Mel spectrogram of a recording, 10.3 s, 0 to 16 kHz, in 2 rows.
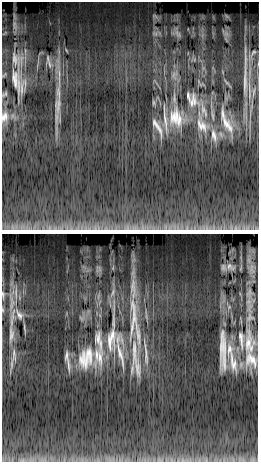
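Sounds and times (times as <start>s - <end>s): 
Eurasian blackbird Turdus merula singing: 0.0s - 1.4s, 3.0s - 5.8s, 6.4s - 8.2s, 9.5s - 10.2s.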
